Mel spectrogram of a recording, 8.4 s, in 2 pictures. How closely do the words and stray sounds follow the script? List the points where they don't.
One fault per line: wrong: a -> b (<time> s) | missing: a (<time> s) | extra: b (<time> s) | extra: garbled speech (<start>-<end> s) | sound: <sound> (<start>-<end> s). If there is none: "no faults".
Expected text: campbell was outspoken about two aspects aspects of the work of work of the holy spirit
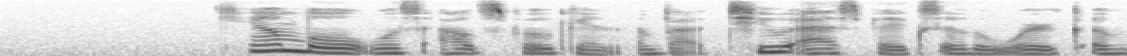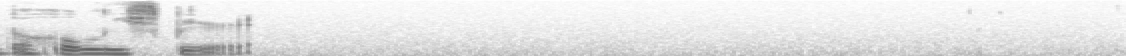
missing: aspects (3.5 s)
missing: work of (4.2 s)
